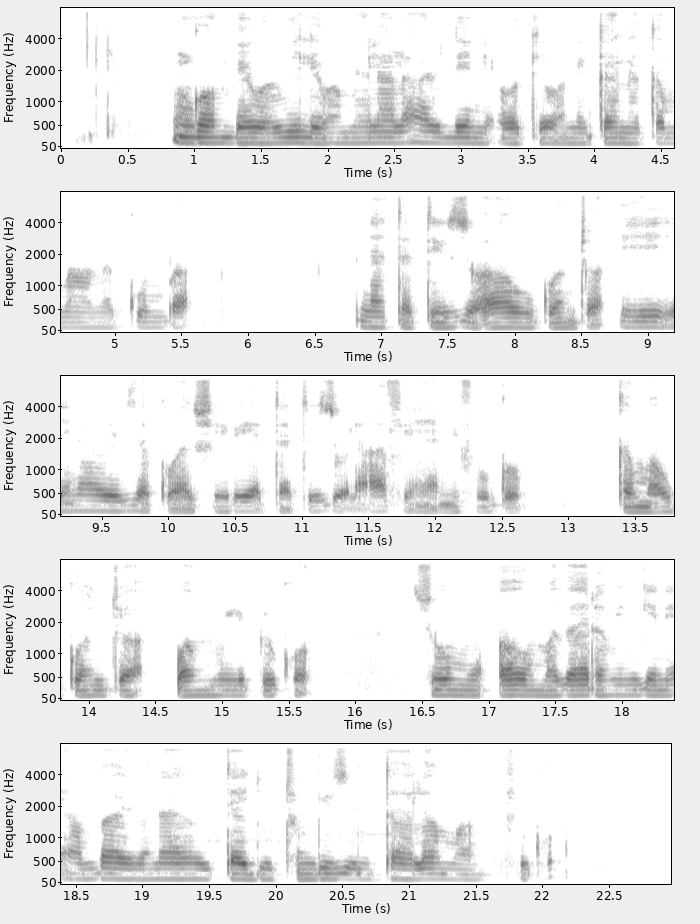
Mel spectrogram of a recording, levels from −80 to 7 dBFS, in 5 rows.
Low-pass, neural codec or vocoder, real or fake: 7.2 kHz; none; real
